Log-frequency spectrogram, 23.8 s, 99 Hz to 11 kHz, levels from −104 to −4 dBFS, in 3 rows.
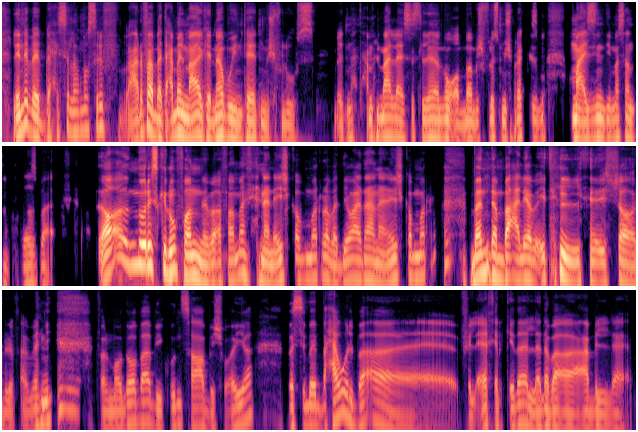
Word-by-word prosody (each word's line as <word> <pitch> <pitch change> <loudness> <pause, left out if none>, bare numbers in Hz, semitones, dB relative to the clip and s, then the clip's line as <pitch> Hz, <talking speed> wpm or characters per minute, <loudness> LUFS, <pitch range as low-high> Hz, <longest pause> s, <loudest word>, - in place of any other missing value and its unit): لإني 190 - +5
بقيت 120 -7 +3
باحس 130 - -8
إن 140 - -4
أنا 135 - -5
باصرف 150 +2 -7
عارفة - - +3
باتعامل 130 0 +3
معاها 115 +3 +4
كأنها 110 +2 +2
بوينتات 100 -4 0
مش 90 -2 -6
فلوس 80 -6 -11 0.2
بقيت - - -11
متعامل 100 +1 -8
معاها 115 0 +1
على 110 -1 -3
أساس 100 +2 -9
اللي 105 +1 -1
هي 110 - 0
نقط 105 -3 -1
بَقى 95 +3 -3
مش 95 +1 -8
فلوس 105 -2 -8
مش 95 -2 -7
مركِّز 110 -1 -7
بق 110 - -10 0.3
هُم 110 - +6
عايزين 100 +2 0
دي 105 - -5
مثلًا 110 0 -5 0.3
خلاص 95 +1 -7
بَقى 305 - -12 0.6
آه 325 -8 +7
no 205 0 +10
risk 175 -3 +5
no - - +10
fun 140 -7 +5
بَقى 110 +1 -1
فاهمة؟ 120 +7 -3
إحنا 120 -5 -1
هنعيش 110 +6 -1
كام 125 0 -6
مرة 130 +1 -3
بادّيها 110 +1 -4
واحدة 125 0 -1
إحنا 110 -3 -2
هنعيش 125 +5 -2
كام 135 -1 -4
مرة 145 - -6 0.5
باندم 140 -2 +5
بَقى 135 -1 +6
عليها 125 0 +3
بقية 125 +2 -1 0.2
ال 115 -6 +6
الشهر 105 -4 -2
فاهماني؟ 105 +9 -7 0.6
فالموضوع 95 +6 -7
بَقى 130 +1 -6
بيكون 110 +2 -12
صعب 105 -5 -9
شوية 110 - -9 0.4
بس 110 0 -6
بقيت 115 0 -4
باحاول 160 - -4
بَقى 125 - -7 1.1
في - - -14
الآخر - - -8
كده 120 +4 -5
اللي 90 -5 -6
أنا 95 +2 -4
بَقى 90 -3 -5
عامل 90 -3 -9
110 Hz, 185 wpm, -23 LUFS, 100-130 Hz, 1.1 s, no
